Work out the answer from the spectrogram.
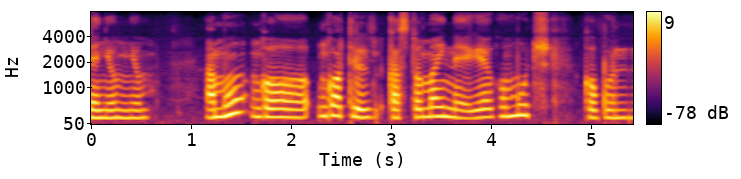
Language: Kalenjin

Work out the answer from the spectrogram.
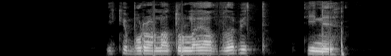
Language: Bashkir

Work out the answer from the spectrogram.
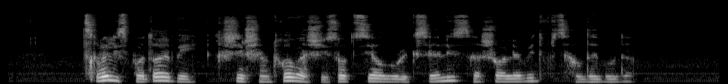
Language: Georgian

